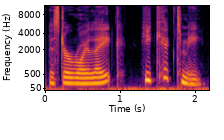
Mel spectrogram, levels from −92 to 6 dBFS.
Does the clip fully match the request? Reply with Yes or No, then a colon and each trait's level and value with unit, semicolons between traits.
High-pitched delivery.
Yes: high, 200 Hz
